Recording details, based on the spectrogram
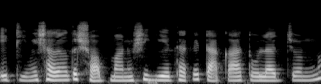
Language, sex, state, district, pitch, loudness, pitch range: Bengali, female, West Bengal, Dakshin Dinajpur, 190 Hz, -16 LUFS, 180-200 Hz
